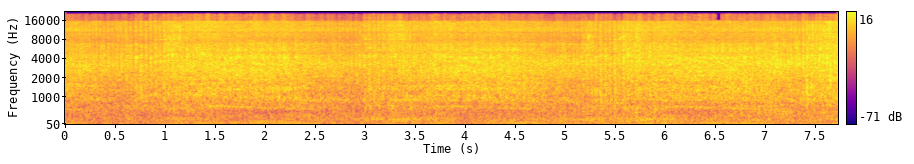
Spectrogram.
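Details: 1999 Freightliner diesel truck with hard start/no start, at idle; heavy rumble rises and sags every few seconds, hunting, with blue-gray exhaust smoke, then dies; owner suspects bad fuel pressure sensor, unconfirmed: surging idle.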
